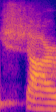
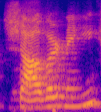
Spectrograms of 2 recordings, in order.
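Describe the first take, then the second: First: शावर said as one syllable, "shar", lower; teacher giving the right form; correct shower. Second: शावर said in two syllables, "sha-ver", rising; the wrong शावर, drawn out as "sha-wer"; teacher showing the common mistake; wrong shower. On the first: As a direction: clip शावर to a single falling "shar". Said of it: "शावर बोलते हैं". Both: Shown as a demonstration.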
